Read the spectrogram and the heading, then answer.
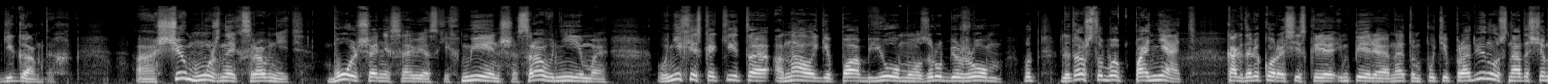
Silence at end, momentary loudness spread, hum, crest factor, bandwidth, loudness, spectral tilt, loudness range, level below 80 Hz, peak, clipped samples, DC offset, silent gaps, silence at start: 0 s; 9 LU; none; 14 dB; 16.5 kHz; -15 LUFS; -5 dB/octave; 2 LU; -50 dBFS; 0 dBFS; under 0.1%; under 0.1%; none; 0 s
